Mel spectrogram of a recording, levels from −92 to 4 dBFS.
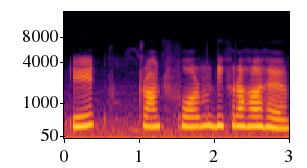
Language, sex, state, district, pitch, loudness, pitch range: Hindi, female, Bihar, Patna, 260 Hz, -14 LUFS, 250-270 Hz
